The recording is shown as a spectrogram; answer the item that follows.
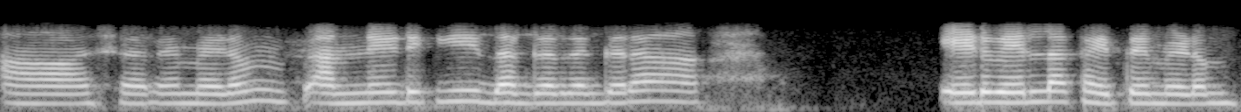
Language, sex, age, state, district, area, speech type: Telugu, female, 18-30, Telangana, Peddapalli, rural, conversation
